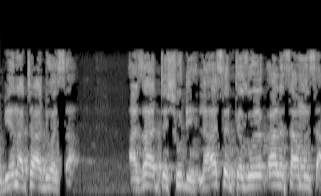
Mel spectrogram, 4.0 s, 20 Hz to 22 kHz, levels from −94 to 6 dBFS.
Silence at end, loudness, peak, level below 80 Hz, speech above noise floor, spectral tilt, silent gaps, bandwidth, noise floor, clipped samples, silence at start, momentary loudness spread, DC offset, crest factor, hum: 0 s; -17 LUFS; -4 dBFS; -58 dBFS; 31 dB; -3 dB/octave; none; 8.8 kHz; -48 dBFS; under 0.1%; 0 s; 6 LU; under 0.1%; 14 dB; none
